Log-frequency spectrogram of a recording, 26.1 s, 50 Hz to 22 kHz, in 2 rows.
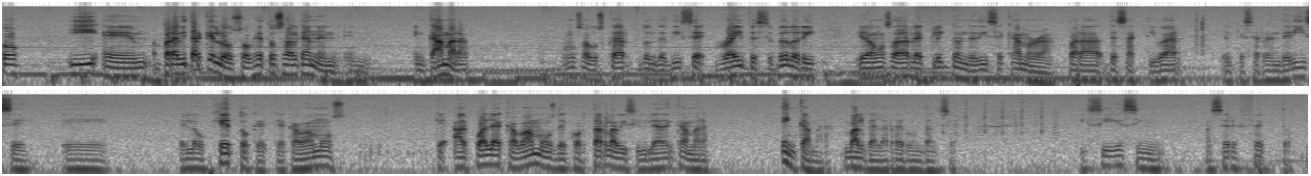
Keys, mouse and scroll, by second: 3.2 click, 3.8-4.4 scroll down 4, 5.9 click, 6.4-6.8 scroll down 1, 9.1 click, 11.9 F12, 22.5 Escape, 24.0-25.5 drag, 25.6 middle click.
